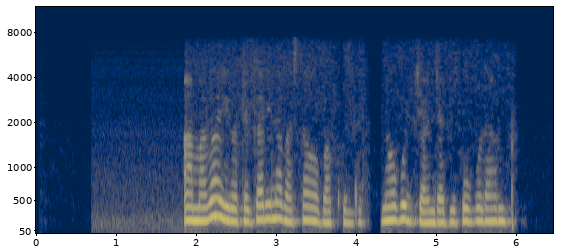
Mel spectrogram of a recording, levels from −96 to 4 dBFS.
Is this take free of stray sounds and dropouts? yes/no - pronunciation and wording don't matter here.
yes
